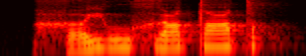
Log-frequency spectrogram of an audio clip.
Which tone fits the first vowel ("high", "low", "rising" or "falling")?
rising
